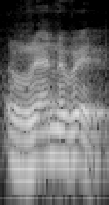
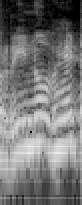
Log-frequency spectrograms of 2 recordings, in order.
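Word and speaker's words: renovate: रेनोवेट, यानी उस building को रेनोवेट कर दिया गया, रेनोवेट। इसको रिनोवेट नहीं पढ़ना है, रेनोवेट यहाँ पे लिखा हुआ प्रोनाउंसिएशन उसका।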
